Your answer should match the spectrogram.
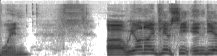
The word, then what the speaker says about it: Nguyen: It's like win. That's how you know I'm a casual MMA fan. When I pronounce Nguyen instead of win.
